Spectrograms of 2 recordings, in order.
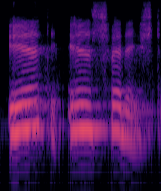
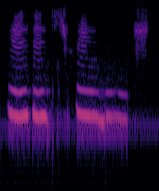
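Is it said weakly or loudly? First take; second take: loudly; weakly. First: It is said loudly and strongly. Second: It is said weakly and quietly.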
